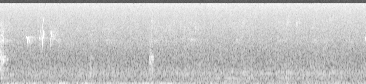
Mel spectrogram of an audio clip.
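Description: juvenile wild bird calling

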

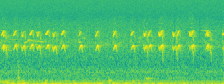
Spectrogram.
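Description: wild bird tooping calls

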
